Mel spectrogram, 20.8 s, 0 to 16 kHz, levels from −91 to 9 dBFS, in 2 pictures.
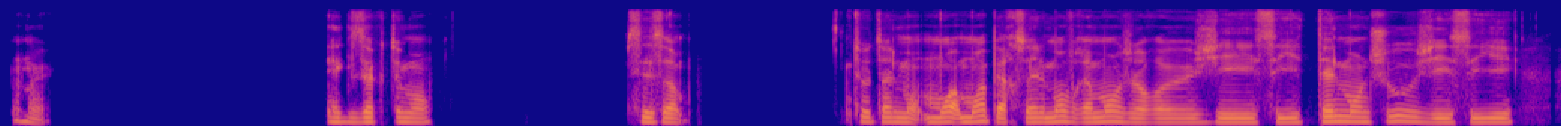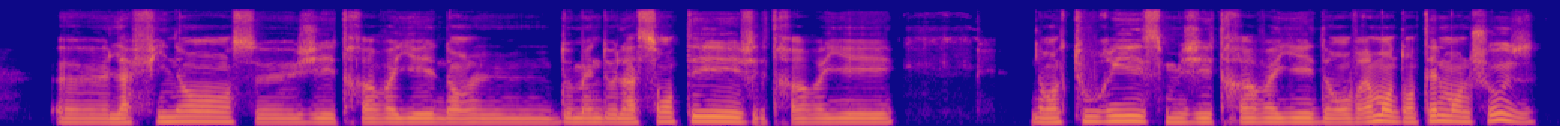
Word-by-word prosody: Mouais. 120 -8 -8 1.9
Exactement. 135 -1 -2 1.3
C'est 140 - +1
ça. 130 -2 +2 1.2
Totalement, 140 -2 -1
moi 135 +1 +2
moi 150 +3 +2
personnellement 135 +2 +1
vraiment 140 +2 0
genre, 125 -1 -1
heu, 125 0 -3
j'ai 125 0 +1
essayé 125 0 -1
tellement 150 -1 +1
de - - -5
choses, 150 -1 -1
j'ai 125 -1 +2
essayé, 130 +1 0 0.7
heu, 125 -1 -3
la 125 +1 +2
finance, 145 -1 +1
heu, 120 0 -5
j'ai 125 0 0
travaillé 125 0 -1
dans 120 0 -1
le 120 -1 -5
domaine 125 +1 -2
de 125 0 -3
la 125 +1 +1
santé, 145 +1 +5
j'ai 125 -3 0
travaillé 125 +2 -2 0.9
dans 130 -1 0
le 130 - 0
tourisme, 155 -3 +2
j'ai 130 0 +3
travaillé 130 +1 0
dans 125 -1 -2
vraiment 145 +6 +3
dans 135 -2 -1
tellement 160 +2 +2
de 145 - -2
choses 160 -5 +1
130 Hz, 125 wpm, -25 LUFS, 125-145 Hz, 1.9 s, santé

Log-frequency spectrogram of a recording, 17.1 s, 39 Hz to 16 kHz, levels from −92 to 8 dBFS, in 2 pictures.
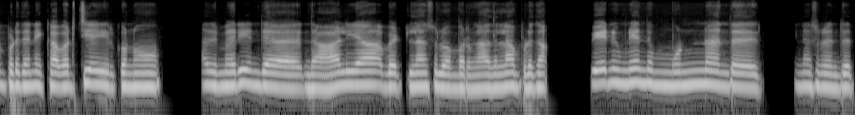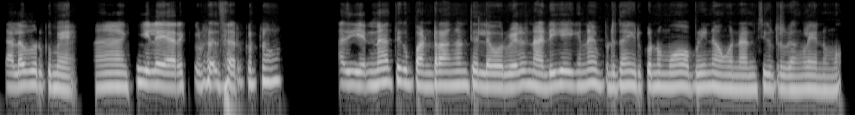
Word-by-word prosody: அப்பிடி 185 0 0
தானே! 185 0 +1
கவர்ச்சியா 180 +4 +1
இருக்கணும். 175 0 0 0.5
அதுமாரி 185 +1 +1
இந்த 190 -1 +1 0.4
இந்த 165 0 0 0.2
ஆலியா 195 +1 +2 0.2
பெட்லாம் 180 +1 0
சொல்வாங்க 170 -3 0
பாருங்க 160 0 -1
அதெல்லாம் 170 +3 +1
அப்பிடிதான் 170 0 -1 0.4
வேணும்னே 210 +1 +2
இந்த 210 -1 +1 0.2
முன்ன 200 +2 +1
அந்த 180 +1 -1 0.6
என்ன 180 - -4
சொல்றது 175 -2 -1
இந்த 170 +1 0
தளவு 185 +2 +1
இருக்குமே! 170 -3 0 0.3
அ - - -3 0.3
கீழே 200 -3 +3
இறக்கி 180 +1 -2
விடுறதா 195 -1 0
இருக்கட்டும், 225 +1 -2 0.6
அது 195 - 0 0.2
என்னத்துக்கு 215 +2 +1
பண்ணுறாங்கன்னு 190 +1 +1
தெரில. 180 -2 +2
ஒரு 170 - 0
வேள 185 +3 +1
நடிகைகன்கனா 190 +3 +1
இப்பிடிதான் 190 +1 -1
இருக்கணுமோ! 180 0 0
அப்பிடின்னு 175 +1 0
அவுங்க 165 -1 0
நினைச்சுக்கிட்டு 160 +1 -2
இருக்காங்களோ, 155 0 -1
என்னமோ! 150 +1 -3
180 Hz, 145 wpm, -22 LUFS, 175-195 Hz, 0.6 s, கீழே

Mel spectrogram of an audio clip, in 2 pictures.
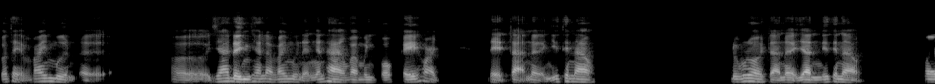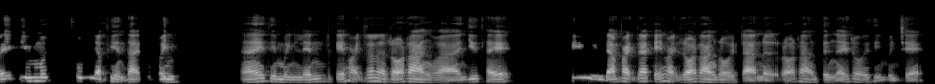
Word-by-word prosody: có 120 - -6
thể - - -4
vay 140 +2 -3
mượn 135 -4 -3
ở - - -6 0.8
ở - - -7
gia 140 +2 0
đình 125 -4 +6
hay 130 +1 -3
là 135 - -2
vay 125 +3 -3
mượn 120 -3 -5
ở - - -3
ngân 115 +4 -4
hàng, 120 -5 +2
và 110 -2 0
mình 110 0 -6
có 110 +1 -4
kế 115 +1 +4
hoạch - - -3 0.5
để - - +1
trả - - +2
nợ - - -2
như - - -5
thế 145 - -2
nào. 120 -4 +1 1.4
Đúng 125 +3 -3
rồi, 135 -4 +1
trả - - +1
nợ 110 0 +1
dần 110 0 +3
như 120 - -2
thế - - -1
nào 115 -4 0 0.6
với 125 +2 +2
cái - - 0
mức 165 0 +2 0.3
thu 310 - 0
nhập 285 - +4
hiện 120 -6 0
tại 115 -2 +4
của - - -27
mình. 125 -1 +3 0.6
Ấy, 125 +5 +3
thì 130 - -1
mình 115 -2 -2
lên 125 +5 -1
kế 120 - +2
hoạch - - -2
rất 155 +1 +1
là 135 -4 +2
rõ 115 -1 +4
ràng 120 -5 +4
và 105 -1 +2
như 130 +5 -1
thế. 120 +2 +4 0.6
Khi 320 - -4
mình 120 - -3
đã 120 - +6
vạch 140 +2 +3
ra 145 0 +5
kế 130 - +3
hoạch 150 - 0
rõ 115 +3 +4
ràng 125 -4 +4
rồi, 110 -1 -2
trả - - +4
nợ - - -3
rõ - - -1
ràng 115 - -1
từng 110 -2 -5
ấy 105 +3 +1
rồi 120 -4 -4
thì 100 - -7
mình 105 -1 -9
sẽ - - -1
120 Hz, 245 wpm, -27 LUFS, 115-135 Hz, 1.4 s, đình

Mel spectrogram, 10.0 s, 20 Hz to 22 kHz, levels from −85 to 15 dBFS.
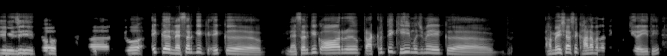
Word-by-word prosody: जी, 180 - +2
जी। 180 +1 0
तो 175 0 +4
अ, 150 -1 -3 0.3
जो 175 +1 0 0.3
एक 235 0 -1
नैसर्गिक 225 +5 +3
एक 180 -1 -5 0.9
नैसर्गिक 185 +11 -1
और 195 +2 +5 0.3
प्राकृतिक 230 - -1
ही 235 +4 0
मुझमें 215 -2 -5
एक 190 -3 -2
अ, - - -4
द 115 -6 -5 0.5
हमेशा 205 +7 +4
से 250 +3 -3
खाना 170 -2 +3
बनाने 175 -2 -7
की - - -34
रुचि 165 - -10
रही 140 0 0
थी, 145 +4 -11
180 Hz, 145 wpm, -21 LUFS, 150-215 Hz, 0.9 s, और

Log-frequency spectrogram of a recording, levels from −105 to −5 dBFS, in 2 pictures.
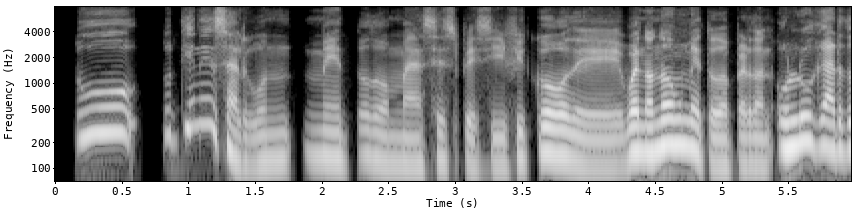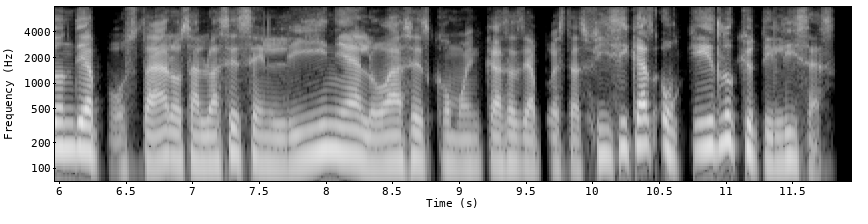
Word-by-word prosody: ¿Tú 260 +5 +1 0.2
tú 245 -2 -10
tienes 295 - -1
algún 125 -2 -2
método 135 -2 -4
más 115 0 -3
específico 120 +6 +1
de 110 -3 0
bueno, 155 +1 +7
no 185 +3 +8
un 190 - +6
método, 120 -10 +2
perdón, 115 +1 -2
un 175 +1 +6
lugar 180 -5 +5
dónde 170 0 +3
apostar, 115 0 -2
o 125 - -1
sea, 120 0 -3
lo 120 - -2
haces 135 +4 -3
en 115 -3 -4
línea, 145 +5 0
lo 115 -1 -2
haces 120 0 -2
como 115 -3 -9
en 110 - -11
casas 115 +1 -4
de 110 - -3
apuestas 110 0 -9
físicas 175 +6 0
o 165 -7 -2
qué 165 +2 0
es 180 - 0
lo 210 - +2
que 165 - -1
utilizas? 120 -2 -6
130 Hz, 185 wpm, -24 LUFS, 115-165 Hz, 0.2 s, no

